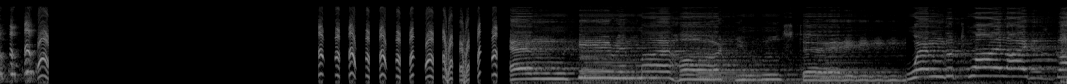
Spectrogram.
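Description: A hip-hop track starts after a short silence with a quick run of rhythmic turntable scratches, then the full beat kicks in loud and dense, with a melodic line riding on top.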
